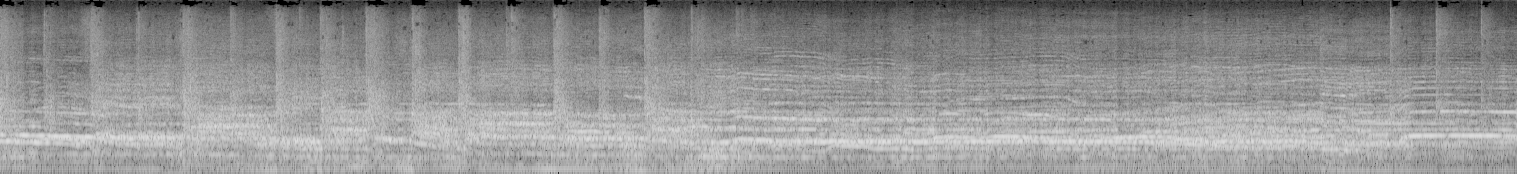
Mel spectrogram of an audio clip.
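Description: A congregation singing a worship song together, clapping in time at about two claps a second for the first half, after which the clapping stops and the singing goes on.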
